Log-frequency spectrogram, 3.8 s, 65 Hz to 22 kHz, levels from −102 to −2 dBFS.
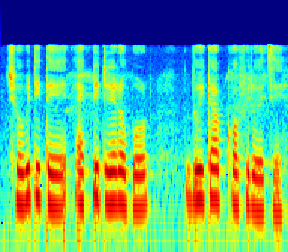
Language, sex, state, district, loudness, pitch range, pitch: Bengali, female, West Bengal, Darjeeling, -14 LUFS, 190-220 Hz, 205 Hz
